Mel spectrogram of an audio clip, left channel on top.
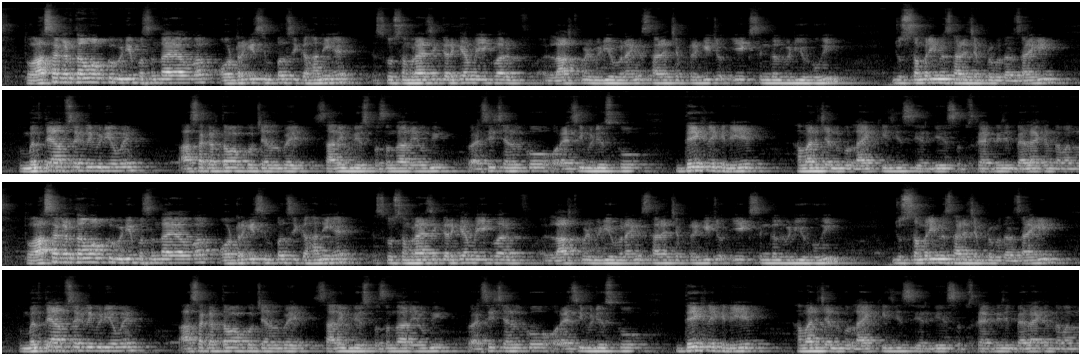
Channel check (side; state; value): both; normal; correlation 0.88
